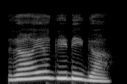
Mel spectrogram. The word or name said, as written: ರಾಯಗಿಡಿಗ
